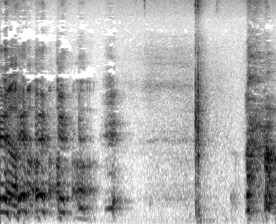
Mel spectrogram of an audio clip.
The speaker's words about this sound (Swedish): post-corona här och sitter och ja, hostar.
